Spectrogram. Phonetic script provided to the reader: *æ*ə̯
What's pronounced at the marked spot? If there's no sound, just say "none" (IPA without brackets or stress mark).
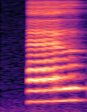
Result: æ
